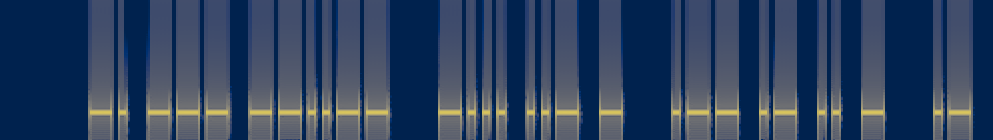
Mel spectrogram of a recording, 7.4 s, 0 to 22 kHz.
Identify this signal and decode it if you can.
Morse code, heard as a keyed tone, about 22 wpm, 700 Hz. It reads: NO, BUT WAIT A
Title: Sentences from Top 900 Words 22wpm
